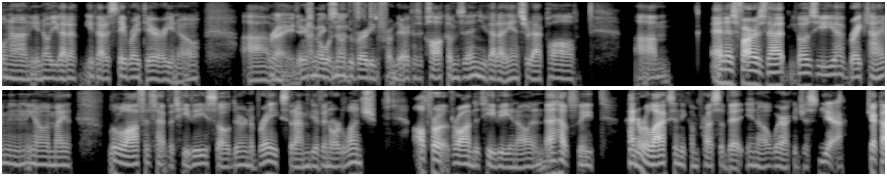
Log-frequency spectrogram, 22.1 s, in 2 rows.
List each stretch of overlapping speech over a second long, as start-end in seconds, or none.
3.3-4.7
